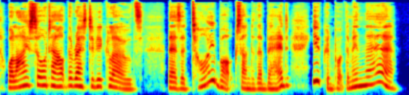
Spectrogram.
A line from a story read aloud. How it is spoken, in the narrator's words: I said brightly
